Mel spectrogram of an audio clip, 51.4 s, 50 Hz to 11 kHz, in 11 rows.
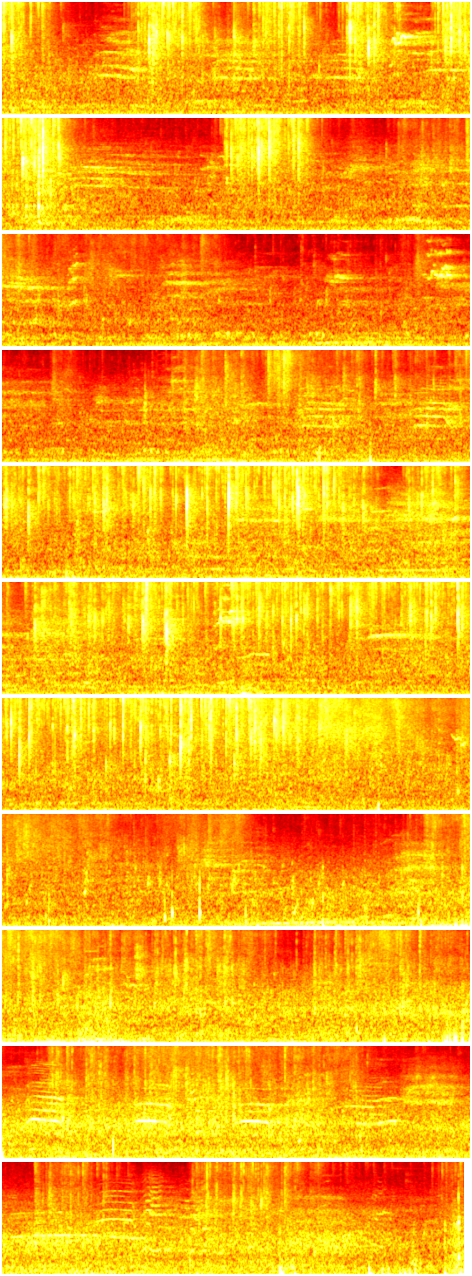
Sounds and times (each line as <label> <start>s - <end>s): Water falling from the building onto strictly one car 0.0s - 12.4s
Water falling from the building onto strictly one car 14.5s - 51.4s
